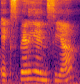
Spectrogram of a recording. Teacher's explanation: the e x is actually translated to ks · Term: ks sound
